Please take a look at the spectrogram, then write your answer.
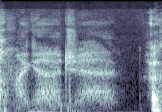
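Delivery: slow, voiceless sigh of words; deflated whisper. Real, not acted. Streamer to chat after failing quiz, deflated whisper. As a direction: whisper it slowly, defeated.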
